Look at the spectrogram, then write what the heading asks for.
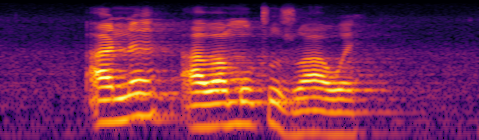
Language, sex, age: Venda, male, 19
